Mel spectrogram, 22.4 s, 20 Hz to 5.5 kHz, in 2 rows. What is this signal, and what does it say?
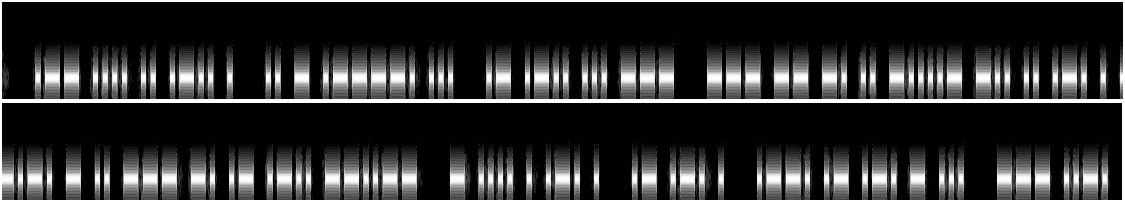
Morse code, heard as a keyed tone, about 25 wpm, 600 Hz. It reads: WHILE IT'S ALSO OMNI-DIRECTIONAL, THERE ARE PARTS OF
